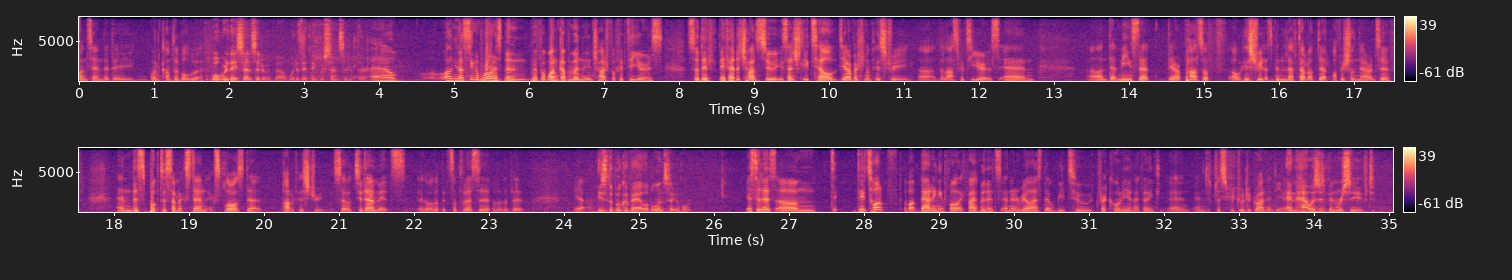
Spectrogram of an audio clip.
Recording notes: interviews conducted at the Los Angeles Times Festival of Books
